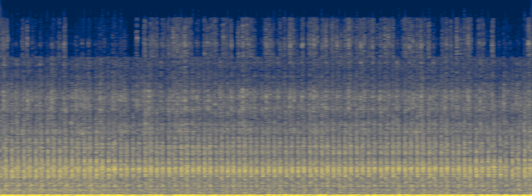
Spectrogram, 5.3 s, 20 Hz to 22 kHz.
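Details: C4 Corvette V8 at steady idle with a rattling knock over the low rumble; rockers checked and okay, owner unsure whether the rattle is in the engine or the transmission.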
